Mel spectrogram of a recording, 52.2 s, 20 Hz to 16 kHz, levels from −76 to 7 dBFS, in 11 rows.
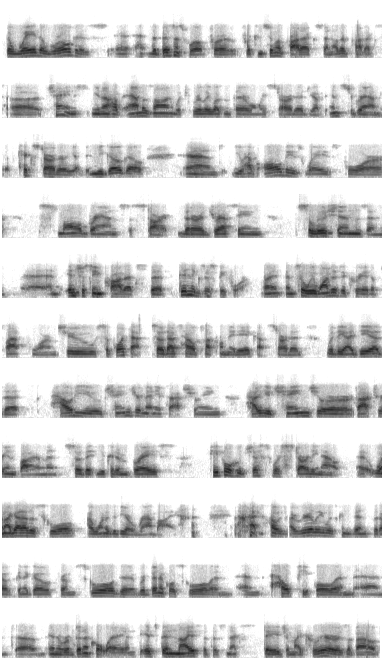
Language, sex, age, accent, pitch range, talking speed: English, male, 50-69, American, 105-130 Hz, 185 wpm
